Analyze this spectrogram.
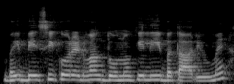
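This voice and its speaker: A woman's voice: mid-range voice, steady tone. A woman with a North Indian Hindi accent teaching typing in a casual spoken tutorial, repeating her points and checking in often. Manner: repetitive, checks in with "ठीक है"; spells letters out slowly.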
